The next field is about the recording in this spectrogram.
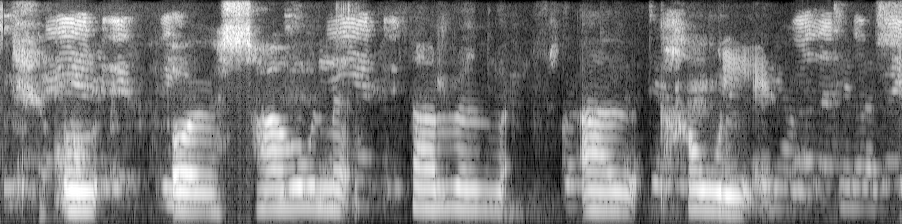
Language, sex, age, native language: Icelandic, female, 8, Icelandic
